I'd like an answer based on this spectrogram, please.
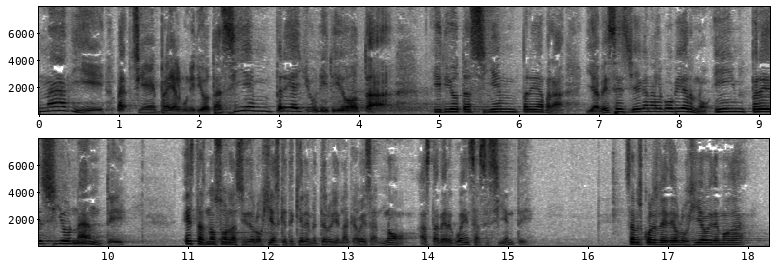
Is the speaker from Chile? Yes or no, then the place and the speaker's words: no; Mexico; Yo le dije, ¿sabes qué? Soy mexicano.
